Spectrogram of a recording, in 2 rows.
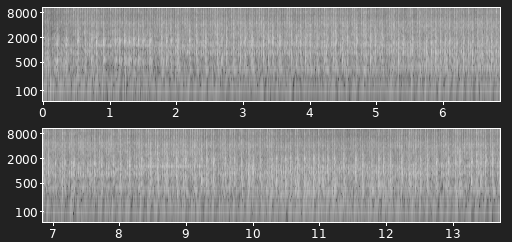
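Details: Chrysler Grand Voyager 2.8 CRD automatic diesel at idle, in park, drive or reverse: uneven fast metallic rattle over a rough rumble, about two beats a second, little at higher revs; badly cracked flexplate in the bellhousing, fixed by replacing it.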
